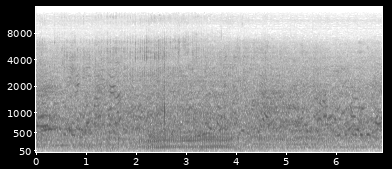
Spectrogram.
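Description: A crowd of men and women chatter and murmur outdoors.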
